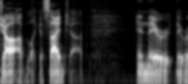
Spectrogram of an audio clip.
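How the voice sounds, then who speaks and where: Over a quiet background, a man with an American accent talks at a moderate pace in a very deep, low pitch with vocal fry. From Kentucky, small manufacturing town. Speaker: composer and classical radio announcer. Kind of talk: podcast interview.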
